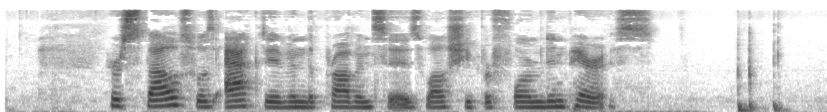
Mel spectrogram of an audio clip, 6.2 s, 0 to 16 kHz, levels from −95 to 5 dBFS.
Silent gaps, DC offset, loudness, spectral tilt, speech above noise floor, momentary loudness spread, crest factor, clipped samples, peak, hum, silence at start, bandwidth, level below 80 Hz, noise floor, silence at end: none; under 0.1%; -23 LUFS; -3.5 dB/octave; 34 dB; 17 LU; 18 dB; under 0.1%; -6 dBFS; none; 0.85 s; 11.5 kHz; -52 dBFS; -58 dBFS; 0.35 s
